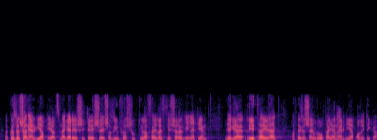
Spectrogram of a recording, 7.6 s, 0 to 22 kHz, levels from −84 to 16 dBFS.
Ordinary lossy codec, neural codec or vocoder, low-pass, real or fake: none; codec, 24 kHz, 1.5 kbps, HILCodec; 7.2 kHz; fake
